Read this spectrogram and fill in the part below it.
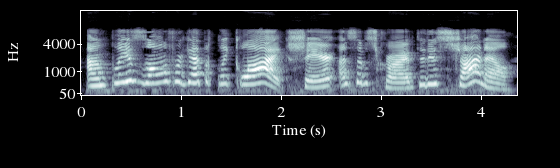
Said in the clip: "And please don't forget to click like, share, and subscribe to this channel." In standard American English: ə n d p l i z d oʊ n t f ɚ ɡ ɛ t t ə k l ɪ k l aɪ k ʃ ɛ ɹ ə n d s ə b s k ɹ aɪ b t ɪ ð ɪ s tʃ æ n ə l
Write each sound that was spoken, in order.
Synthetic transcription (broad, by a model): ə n p l i z d oʊ n t f ɚ ɡ ɛ t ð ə k l ɪ k l aɪ k ʃ ɛ ɹ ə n s ə b s k ɹ aɪ b t ɪ ð ɪ s tʃ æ n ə l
